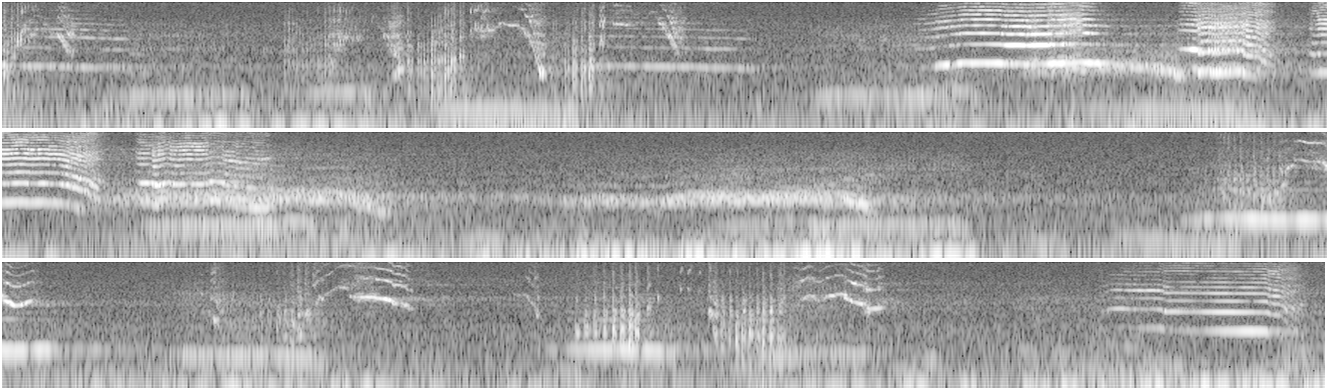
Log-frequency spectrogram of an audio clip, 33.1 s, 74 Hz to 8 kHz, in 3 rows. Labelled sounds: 0.1	1.1	humpback whale, 1.3 to 3.6 kHz
2.7	3.0	humpback whale, 1.8 to 2.3 kHz
3.6	4.4	humpback whale, 0.83 to 6.2 kHz
5.0	6.3	humpback whale, 1.3 to 4.5 kHz
7.6	10.6	humpback whale, 0.80 to 8.0 kHz
10.9	13.9	humpback whale, 0.80 to 8.0 kHz
16.0	17.1	humpback whale, 0.80 to 1.2 kHz
17.5	17.8	humpback whale, 0.80 to 1.1 kHz
21.6	22.7	humpback whale, 1.5 to 5.8 kHz
23.8	25.6	humpback whale, 1.3 to 6.6 kHz
27.0	27.3	humpback whale, 0.83 to 1.2 kHz
28.6	29.5	humpback whale, 1.1 to 6.8 kHz
31.2	33.0	humpback whale, 0.96 to 8.0 kHz

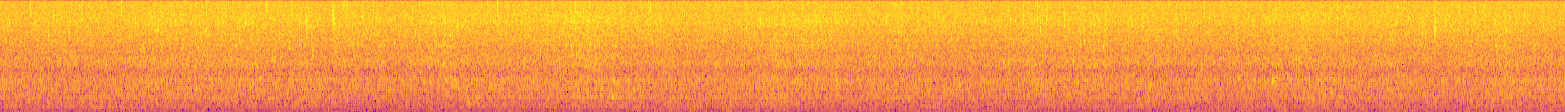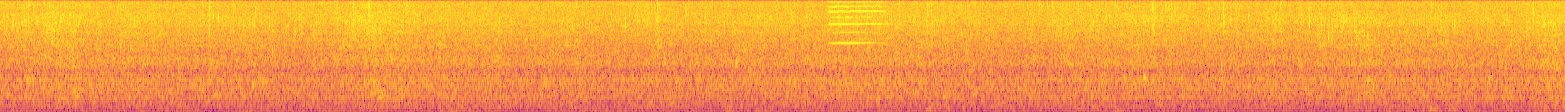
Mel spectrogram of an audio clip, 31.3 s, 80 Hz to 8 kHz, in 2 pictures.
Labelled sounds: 23.9	24.5	killer whale, northern resident, G clan, 2.4 to 7.6 kHz

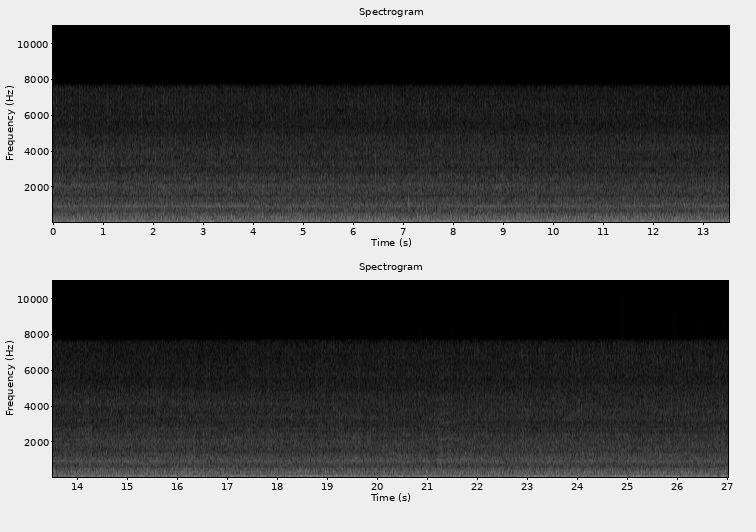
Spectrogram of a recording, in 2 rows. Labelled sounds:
21.2	21.6	killer whale, Bigg's (transient), 3.0 to 3.1 kHz

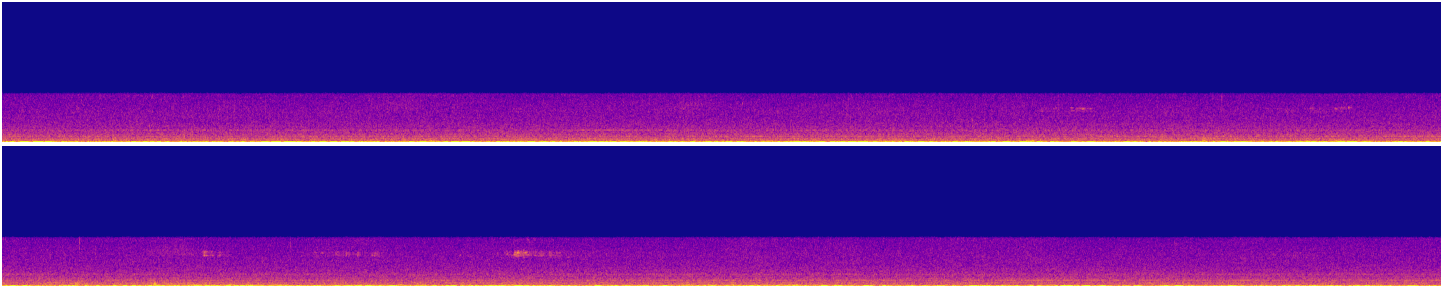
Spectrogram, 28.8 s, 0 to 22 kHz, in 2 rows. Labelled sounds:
19.4	20.0	vessel noise, 4.5 to 5.7 kHz

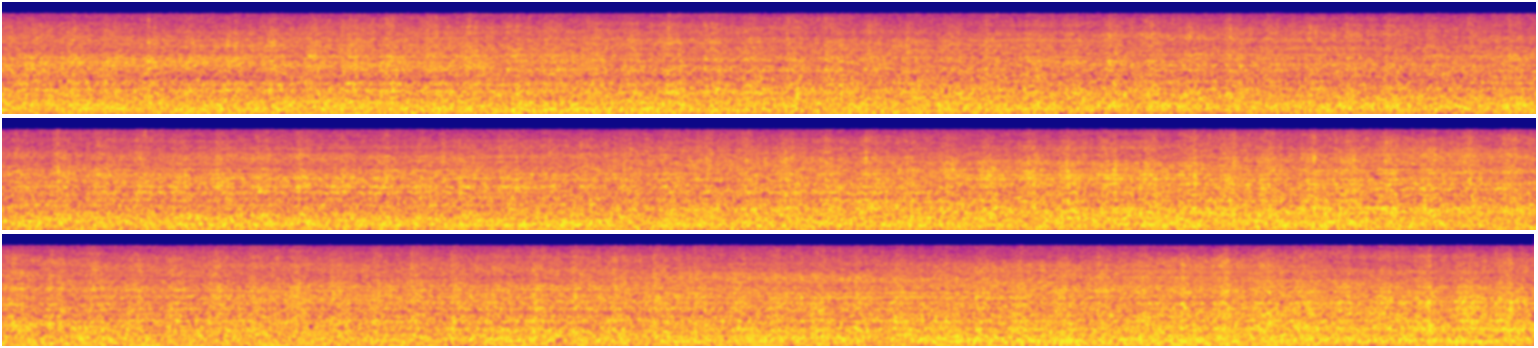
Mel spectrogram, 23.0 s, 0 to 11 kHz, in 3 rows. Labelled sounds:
5.7	6.0	vessel noise, 3.5 to 3.9 kHz

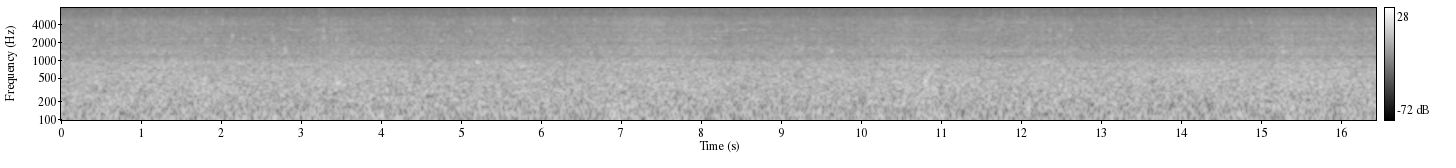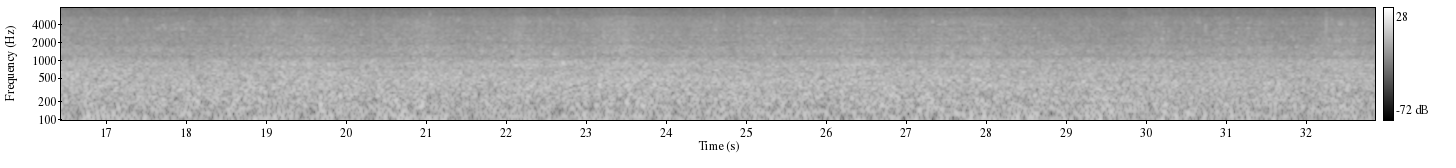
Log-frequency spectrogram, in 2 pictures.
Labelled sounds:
11.8	12.1	Pacific white-sided dolphin, 4.3 to 4.5 kHz

